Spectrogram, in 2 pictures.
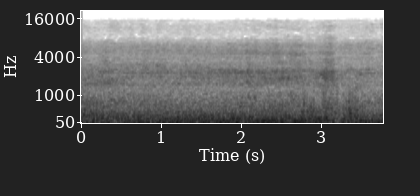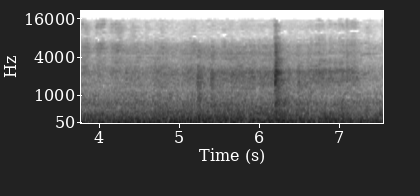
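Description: Covered hopper cars of a slow BNSF grain train rolling past, a steady rumble of wheels on rail with a few short metallic clicks, the sharpest about six seconds in.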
